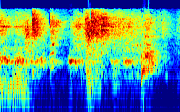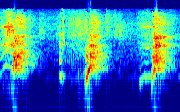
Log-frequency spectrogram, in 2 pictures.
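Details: Boxer dog barking at a Dalek toy: sharp barks spaced roughly a second apart, each with a brief downward-sweeping yelp, over a steady electronic hum and some voices.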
